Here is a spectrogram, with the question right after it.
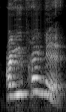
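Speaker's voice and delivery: high, indignant repeat of the question; high-pitched offended disbelief; incredulous echo. Retold or imitated. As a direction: throw his words back in shock. Echoing his question in disbelief.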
